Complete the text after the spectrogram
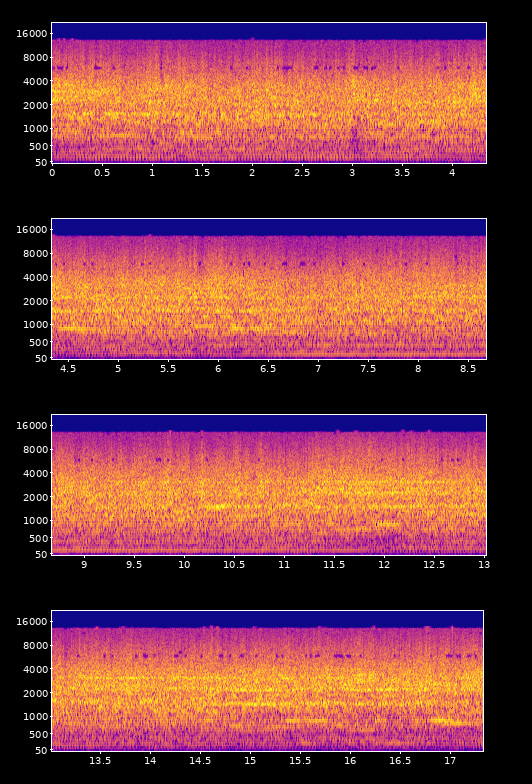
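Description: A sawmill blade cuts loudly through a log with a steady roar.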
